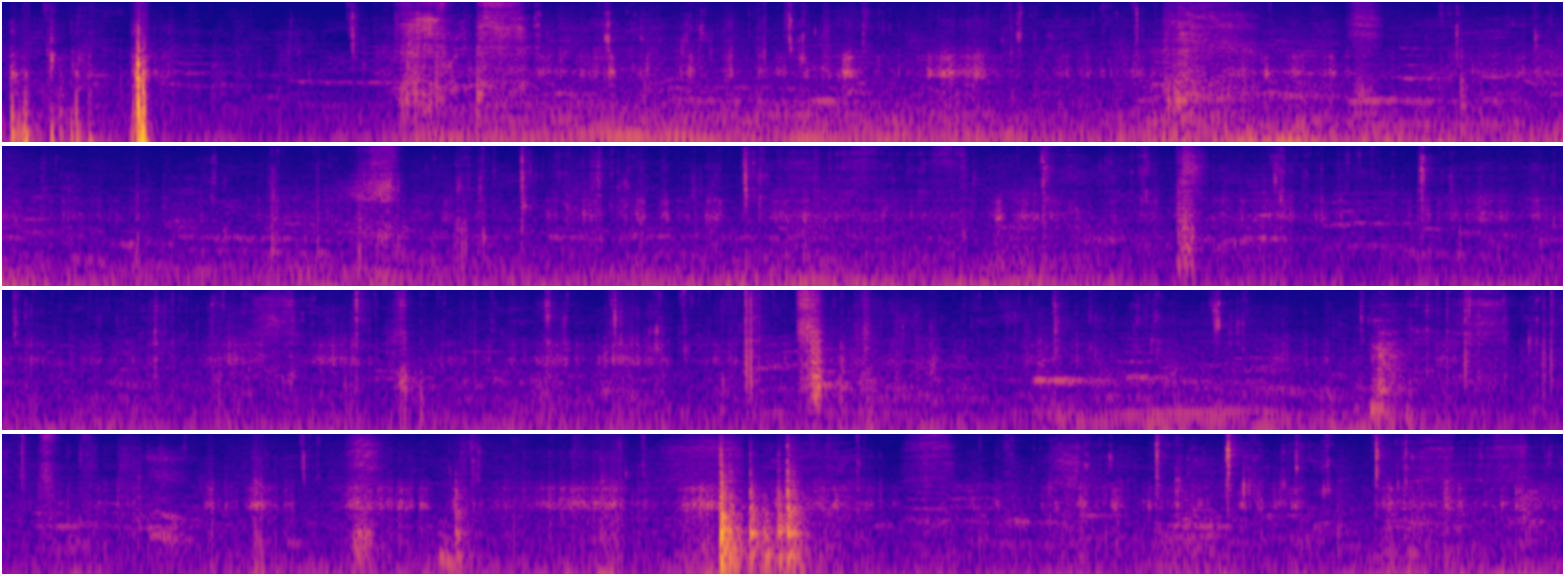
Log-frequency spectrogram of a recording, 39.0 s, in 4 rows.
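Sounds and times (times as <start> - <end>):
person chewing chicken: 2.0 - 39.0.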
